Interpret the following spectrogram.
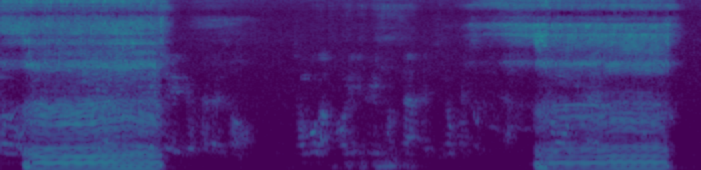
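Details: Loud, deep, droning snores with quieter snuffling breaths between them, from a sleeping large dog, one of a pair (a Rottweiler and a Labrador Retriever) snoring together; snoring.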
